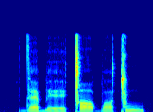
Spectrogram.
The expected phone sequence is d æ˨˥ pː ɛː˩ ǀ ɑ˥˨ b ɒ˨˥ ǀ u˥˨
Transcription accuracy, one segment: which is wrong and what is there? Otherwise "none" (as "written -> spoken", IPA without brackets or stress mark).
pː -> b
